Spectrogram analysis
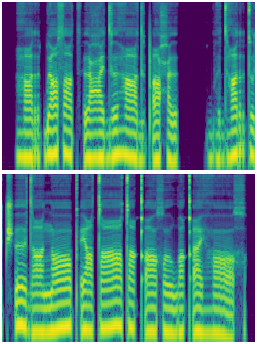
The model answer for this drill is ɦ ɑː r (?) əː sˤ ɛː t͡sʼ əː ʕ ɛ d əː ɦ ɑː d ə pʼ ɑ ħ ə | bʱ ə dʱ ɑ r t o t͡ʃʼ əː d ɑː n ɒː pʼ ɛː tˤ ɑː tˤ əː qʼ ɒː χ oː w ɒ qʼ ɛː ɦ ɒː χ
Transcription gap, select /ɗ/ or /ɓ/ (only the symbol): ɓ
